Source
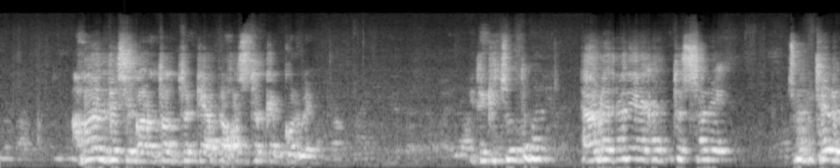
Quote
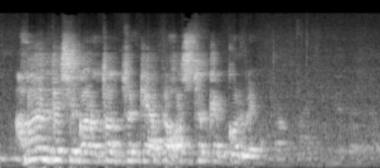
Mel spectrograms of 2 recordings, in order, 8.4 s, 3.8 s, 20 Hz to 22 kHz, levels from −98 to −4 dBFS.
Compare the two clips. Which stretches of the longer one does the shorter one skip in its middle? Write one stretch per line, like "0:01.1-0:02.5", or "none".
none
